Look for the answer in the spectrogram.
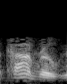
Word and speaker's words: Conroe: The deep south, Conroe, that's it.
